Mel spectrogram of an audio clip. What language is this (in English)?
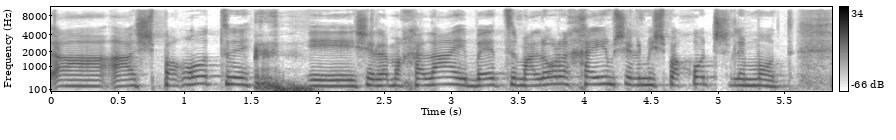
Hebrew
